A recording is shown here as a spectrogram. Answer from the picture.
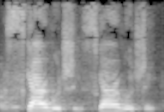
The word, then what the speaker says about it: Scaramucci: Scaramucci.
